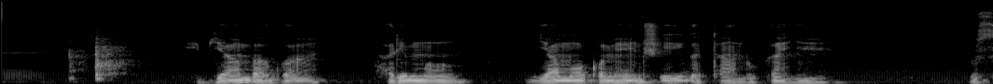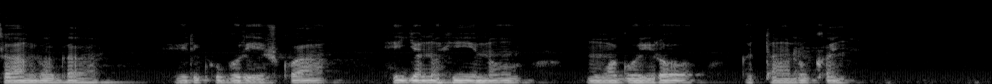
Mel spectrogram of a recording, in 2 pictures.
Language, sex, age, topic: Kinyarwanda, male, 50+, finance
